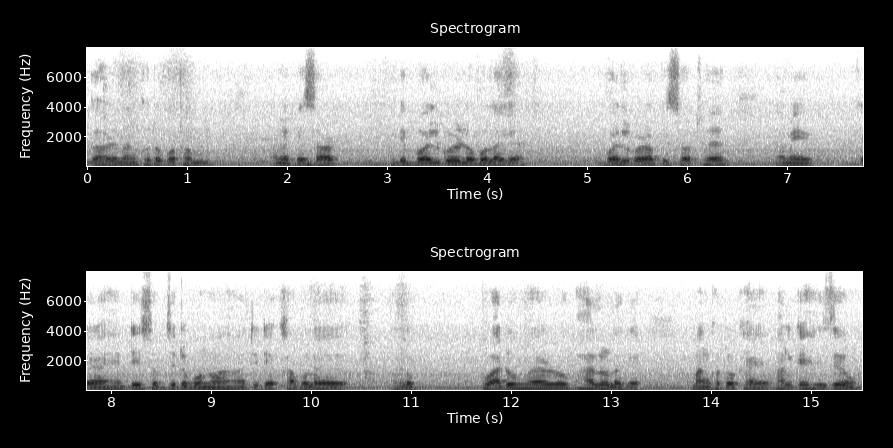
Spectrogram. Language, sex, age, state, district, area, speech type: Assamese, male, 18-30, Assam, Lakhimpur, rural, spontaneous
